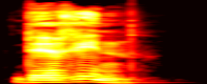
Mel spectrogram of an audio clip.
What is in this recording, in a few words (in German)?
"derin", Platt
